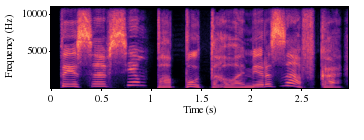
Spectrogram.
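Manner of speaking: high, slow venomous hiss; hissing angrily. A narrator's reading. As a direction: spit the insult out slowly. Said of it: "прошипела девушка".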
